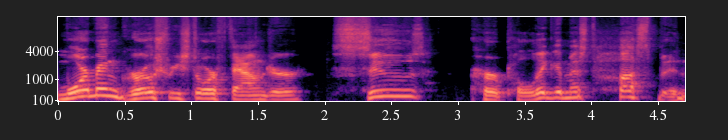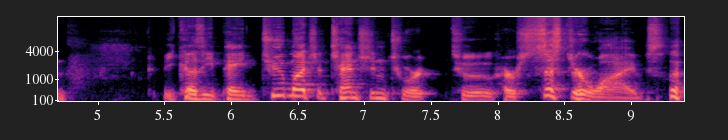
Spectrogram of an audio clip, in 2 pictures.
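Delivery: high voice, read aloud through laughter. Reading a news summary aloud to viewers, laughing while reading. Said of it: "I can't even read this without laughing".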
